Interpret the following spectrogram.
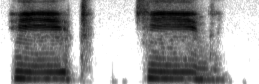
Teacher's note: Long E sound, and that is what is called high front tense vowel. And high front lax vowel is the short E.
